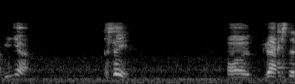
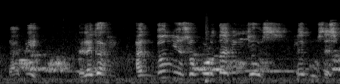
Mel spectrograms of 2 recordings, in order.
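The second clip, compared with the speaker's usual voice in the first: ordinary delivery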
